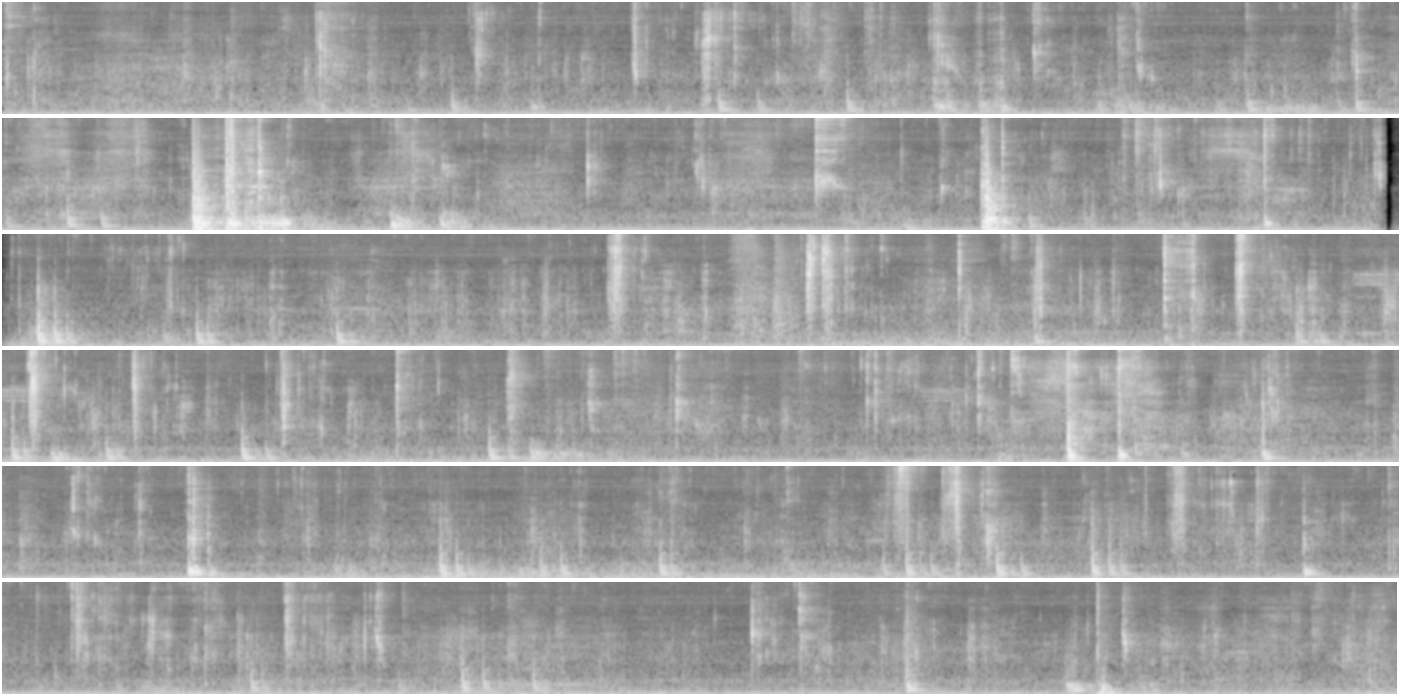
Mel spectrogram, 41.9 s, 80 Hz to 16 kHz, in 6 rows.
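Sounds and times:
chewing and slurping: 0.0s - 41.9s
steady low hum: 0.0s - 41.9s.

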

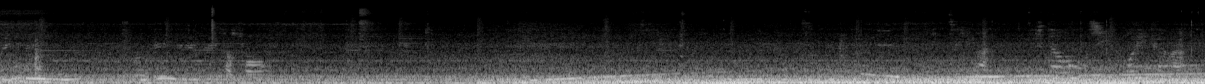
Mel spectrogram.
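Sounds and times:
bus engine rumble: 0.0s - 12.0s.

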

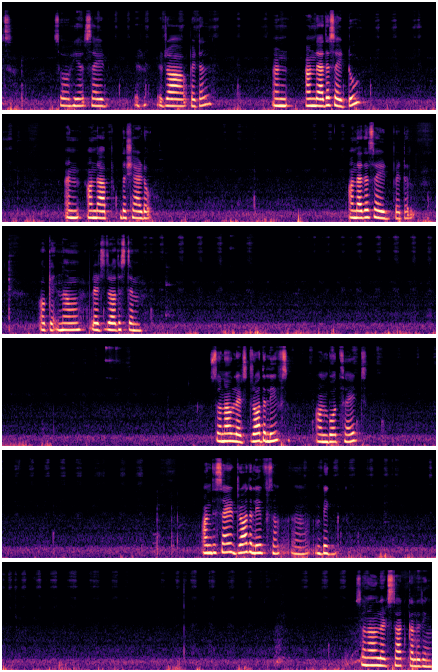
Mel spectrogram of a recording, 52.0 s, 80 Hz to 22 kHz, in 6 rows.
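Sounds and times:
pencil scratching on paper: 1.6s - 5.7s, 7.1s - 9.5s, 10.4s - 16.1s, 20.0s - 22.4s, 23.3s - 28.7s, 31.8s - 38.2s, 40.8s - 51.7s.

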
